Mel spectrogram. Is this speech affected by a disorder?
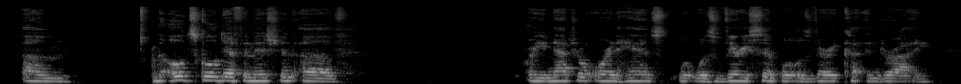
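No.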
